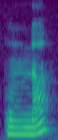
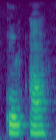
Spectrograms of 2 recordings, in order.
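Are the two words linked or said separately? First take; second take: linked; separate. First: The final consonant links into the next word. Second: The words are said separately, with no linking. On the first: The speaker calls it right. "après avec la liaison" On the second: The speaker calls it wrong. "d'abord sans la liaison"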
